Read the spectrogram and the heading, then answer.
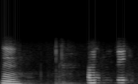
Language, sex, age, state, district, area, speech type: Kannada, female, 18-30, Karnataka, Shimoga, rural, conversation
